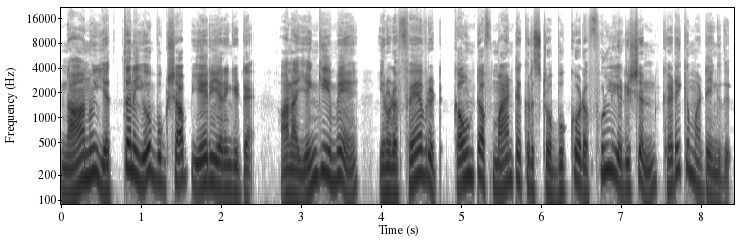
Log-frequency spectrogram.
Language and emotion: Tamil, sad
